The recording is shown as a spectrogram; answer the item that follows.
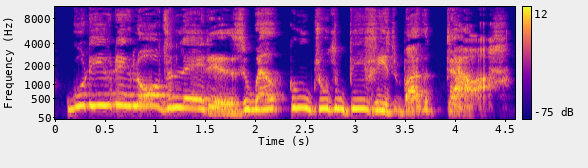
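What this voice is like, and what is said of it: Silly put-on English accent. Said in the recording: “this very silly English accent”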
